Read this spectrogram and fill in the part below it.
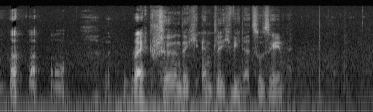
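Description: A man speaks warmly and with animation, close by.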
